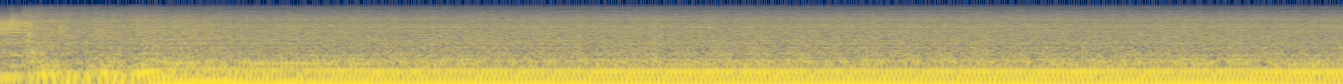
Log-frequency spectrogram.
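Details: Petrol engine after fuel line replacement: a steady, even low idle with a smooth beat and no top-end ticking. It sounds good, though the owner fears it won't last.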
